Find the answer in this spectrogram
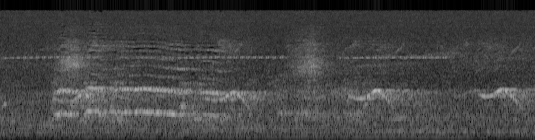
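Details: Asian koel, male and female. Clear upslurred whistled notes rise and repeat at intervals of roughly a second or more, each with a bright swelling onset, standing out over a faint steady background hum.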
